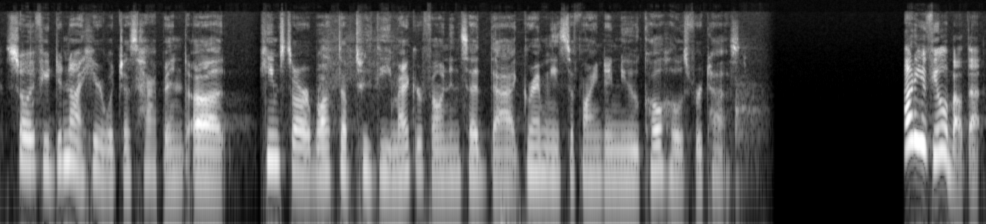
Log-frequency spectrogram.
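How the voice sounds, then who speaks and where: A woman's voice: lowish voice, lively intonation, normal speed, a little mellow. A woman hosting a casual talk show, rambling along with many "like"s and "um"s. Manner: rambling, filler-heavy, lots of "like" and "um". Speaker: podcast host. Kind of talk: casual chat. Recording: long hall reverb.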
